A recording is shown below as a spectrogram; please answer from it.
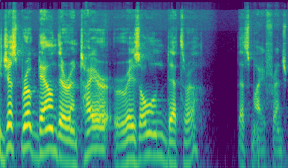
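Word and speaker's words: raison d'être: the mississippi she just broke down their entire raison d'etre that's my french pronunciation there in like 10 minutes and then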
